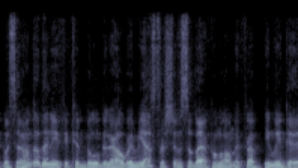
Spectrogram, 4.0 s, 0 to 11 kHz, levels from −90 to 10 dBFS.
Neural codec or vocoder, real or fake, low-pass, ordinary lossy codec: codec, 24 kHz, 0.9 kbps, WavTokenizer, medium music audio release; fake; 9.9 kHz; AAC, 64 kbps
